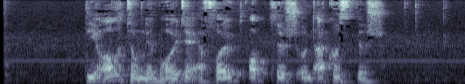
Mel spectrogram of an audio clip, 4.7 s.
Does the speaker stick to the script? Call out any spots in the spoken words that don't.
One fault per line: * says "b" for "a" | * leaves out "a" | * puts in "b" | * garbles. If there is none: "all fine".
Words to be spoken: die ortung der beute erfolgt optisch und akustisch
all fine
